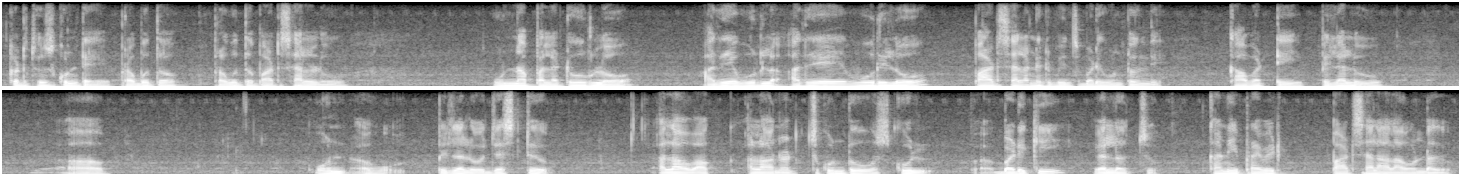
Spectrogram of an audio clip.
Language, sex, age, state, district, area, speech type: Telugu, male, 18-30, Telangana, Sangareddy, urban, spontaneous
